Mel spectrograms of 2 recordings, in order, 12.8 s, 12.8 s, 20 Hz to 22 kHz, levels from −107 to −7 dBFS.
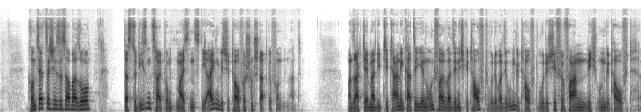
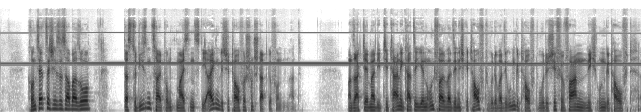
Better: first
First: none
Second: high-pitched whine; noticeable; throughout; 2 kHz, 10 dB below the speech

